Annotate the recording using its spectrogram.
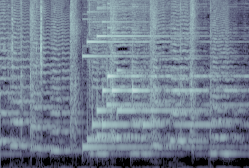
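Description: Background music with a regular tick, then a chime struck about a second in that rings on, sounding as the question's countdown timer runs out.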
